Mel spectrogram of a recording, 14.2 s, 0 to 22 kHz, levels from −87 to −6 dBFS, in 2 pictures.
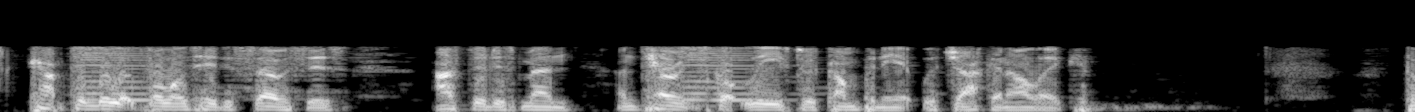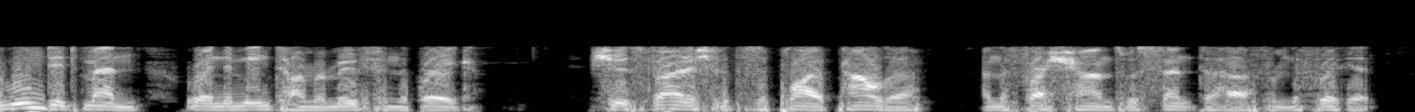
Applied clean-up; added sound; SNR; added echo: classical method Wiener filter.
